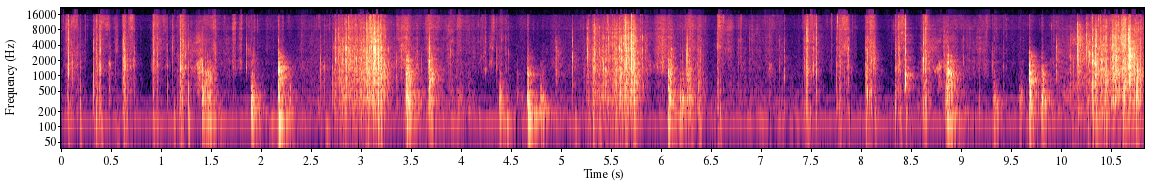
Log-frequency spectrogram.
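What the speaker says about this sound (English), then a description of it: "2 more shuffles." Tarot cards are shuffled close up in repeated bursts, crisp riffling and slapping sounds with short pauses between rounds, fairly quiet overall.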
